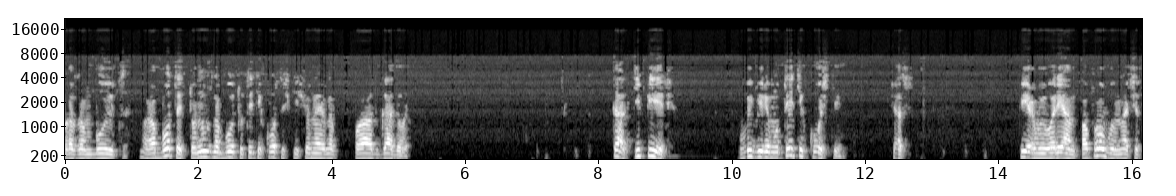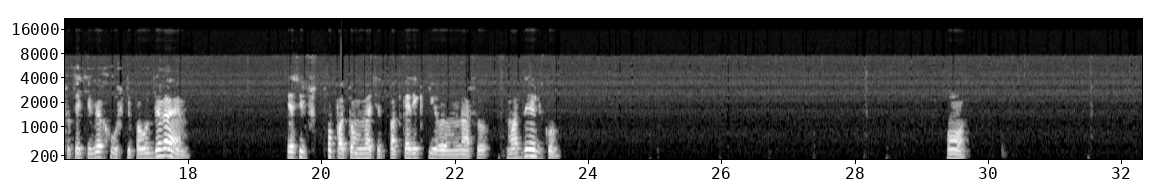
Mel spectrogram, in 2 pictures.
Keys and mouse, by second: 7.2 middle click, 8.7 click, 10.4 shift+click, 11.2 shift+click, 12.0 shift+click, 13.2 middle click, 16.6 shift+click, 20.0 shift+click, 21.7 shift+click, 22.9 middle click, 24.0 shift+click, 25.0 shift+click, 26.1 shift+click, 27.0 shift+click, 27.5 shift+click, 28.6 shift+click.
